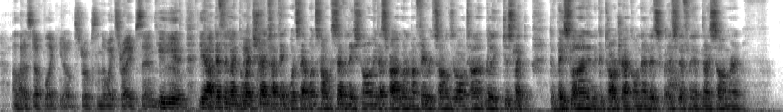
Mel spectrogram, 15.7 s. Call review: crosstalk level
present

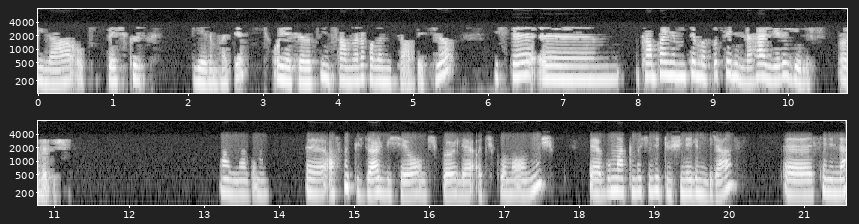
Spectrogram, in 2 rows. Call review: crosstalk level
none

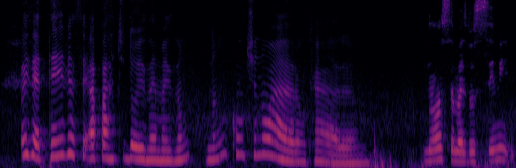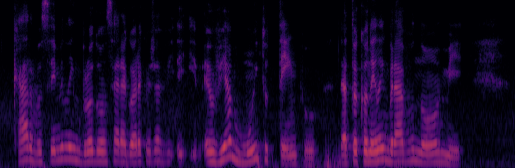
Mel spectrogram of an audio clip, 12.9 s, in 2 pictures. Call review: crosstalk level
none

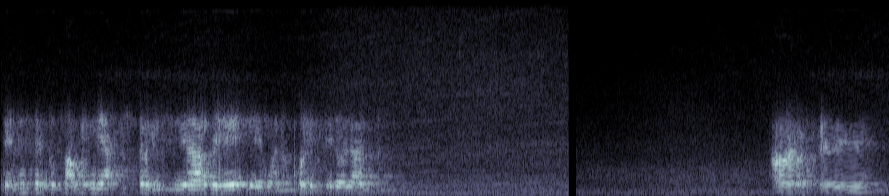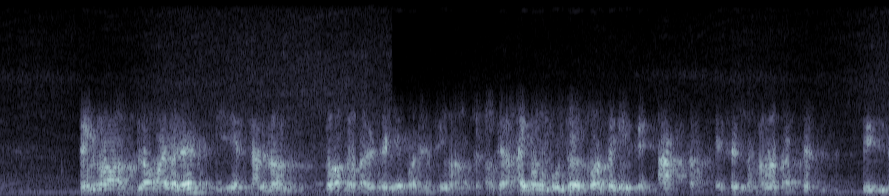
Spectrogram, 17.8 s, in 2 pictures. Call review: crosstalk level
none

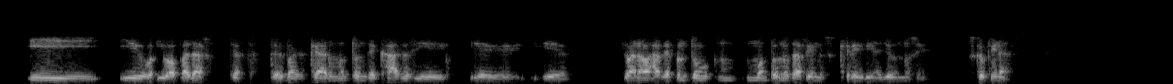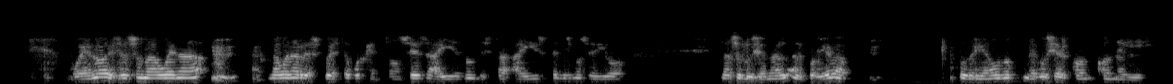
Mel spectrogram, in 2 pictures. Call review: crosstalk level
none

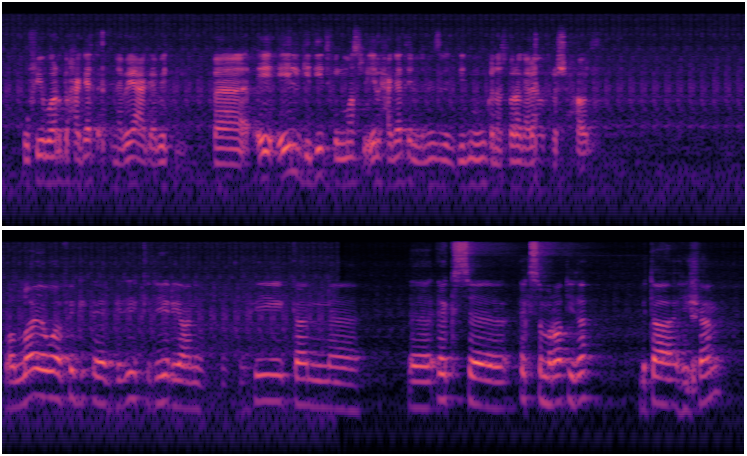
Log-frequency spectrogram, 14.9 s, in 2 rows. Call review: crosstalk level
none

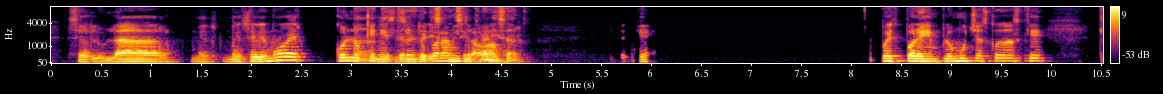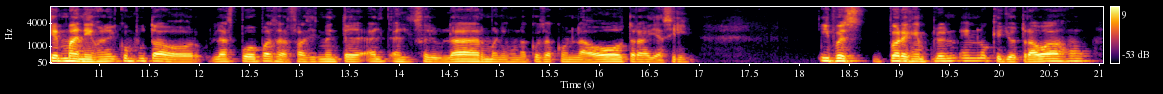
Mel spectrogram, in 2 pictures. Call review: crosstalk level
present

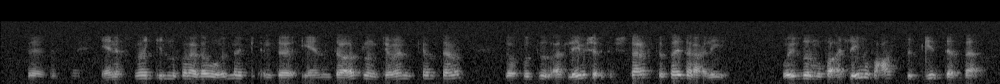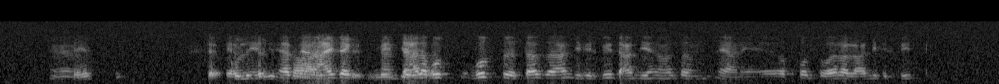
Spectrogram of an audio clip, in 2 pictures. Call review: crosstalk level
present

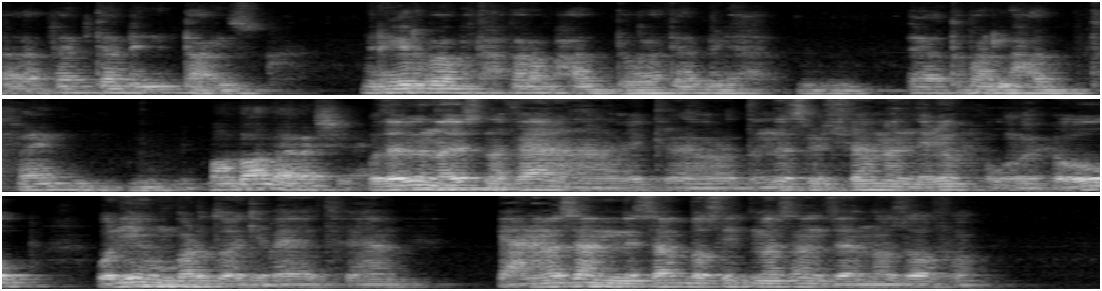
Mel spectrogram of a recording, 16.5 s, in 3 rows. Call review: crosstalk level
none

